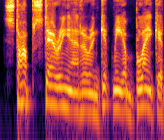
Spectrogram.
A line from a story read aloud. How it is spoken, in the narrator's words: I snapped at him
